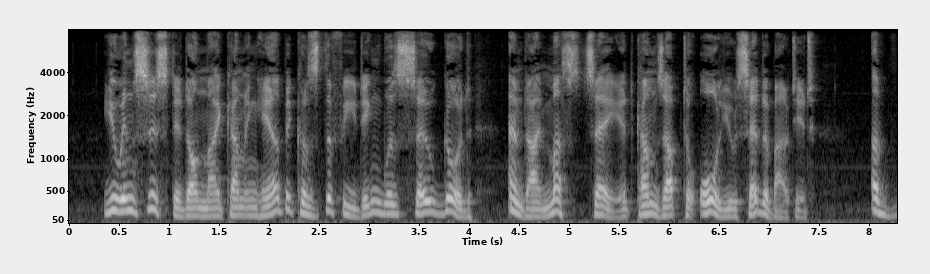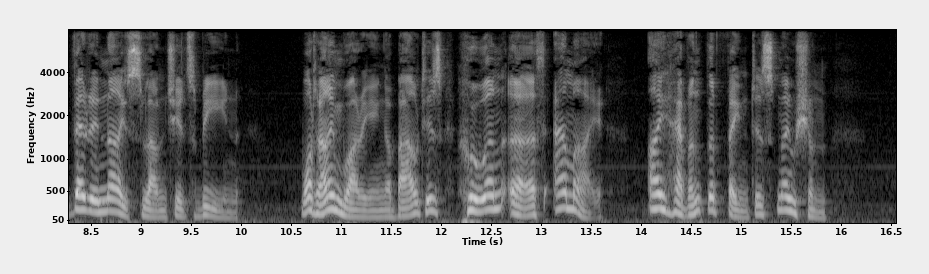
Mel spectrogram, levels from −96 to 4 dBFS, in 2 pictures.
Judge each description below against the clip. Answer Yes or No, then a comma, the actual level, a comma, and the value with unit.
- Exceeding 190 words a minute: No, average, 165 wpm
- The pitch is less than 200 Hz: Yes, medium, 140 Hz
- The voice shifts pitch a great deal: Yes, wide, 8.1 semitones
